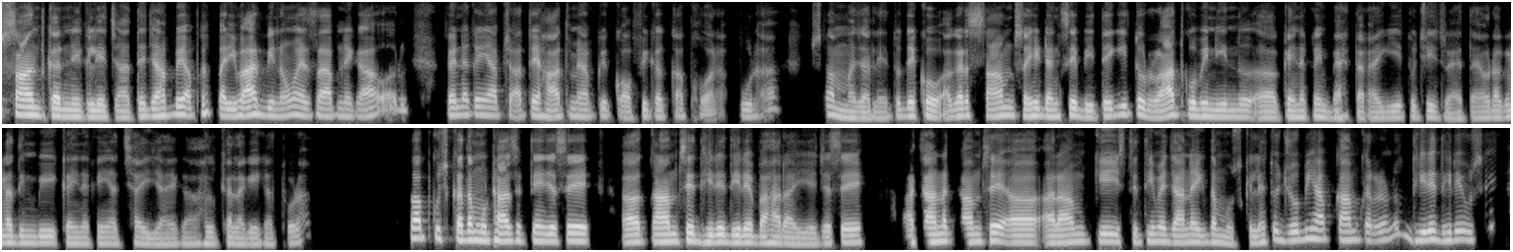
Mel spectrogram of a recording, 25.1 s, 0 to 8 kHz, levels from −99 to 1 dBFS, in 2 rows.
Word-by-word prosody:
शांत 155 Hz, -3 st, +6 dB
करने 125 Hz, -3 st, +4 dB
के 125 Hz, -, 0 dB
लिए 115 Hz, -1 st, +3 dB
चाहते 110 Hz, +3 st, -4 dB
हैं 130 Hz, -, 0 dB
जहाँ 135 Hz, +1 st, +4 dB
पे 160 Hz, -, +5 dB
आपका 150 Hz, +4 st, 0 dB
परिवार 140 Hz, +2 st, +5 dB
भी 140 Hz, -1 st, -1 dB
ना 130 Hz, -, -3 dB
हो, 155 Hz, +3 st, 0 dB
ऐसा 140 Hz, -2 st, 0 dB
आपने 130 Hz, -1 st, -3 dB
कहा, 125 Hz, 0 st, -1 dB
और 115 Hz, -, -6 dB
कहीं 145 Hz, +4 st, -5 dB
न 150 Hz, +1 st, -2 dB
कहीं 155 Hz, 0 st, -1 dB
आप 140 Hz, 0 st, -2 dB
चाहते 140 Hz, -, -2 dB
हैं 135 Hz, -, +1 dB
हाथ 120 Hz, +4 st, -2 dB
में 130 Hz, -, -3 dB
आपके 130 Hz, +2 st, -6 dB
कॉफ़ी 110 Hz, +4 st, -5 dB
का 120 Hz, -, -3 dB
कप -, -, -8 dB
हो 80 Hz, -, -6 dB
और 80 Hz, -, -12 dB
आप 85 Hz, -, -20 dB
पूरा 120 Hz, +1 st, -7 dB, 0.4 s
उसका 160 Hz, -, -3 dB
मज़ा 105 Hz, -6 st, -2 dB
ले। 100 Hz, 0 st, -7 dB
तो 125 Hz, -, -6 dB
देखो, 135 Hz, -1 st, +2 dB
अगर 135 Hz, +3 st, +2 dB
शाम 135 Hz, +3 st, 0 dB
सही 130 Hz, +2 st, +4 dB
ढंग 125 Hz, -2 st, 0 dB
से 140 Hz, -, +4 dB
बीतेगी, 135 Hz, +7 st, 0 dB
तो 160 Hz, -2 st, 0 dB
रात 140 Hz, +8 st, +3 dB
को 135 Hz, -, +3 dB
भी 130 Hz, 0 st, +2 dB
नींद 120 Hz, -1 st, -1 dB
अ, 110 Hz, -2 st, -2 dB
कहीं 115 Hz, -2 st, 0 dB
न 115 Hz, -, -1 dB
कहीं 120 Hz, +3 st, -3 dB
बेहतर 105 Hz, -1 st, -6 dB
आएगी, 100 Hz, +1 st, -6 dB
ये 110 Hz, -, -4 dB
तो 110 Hz, -, -5 dB
चीज़ 110 Hz, -2 st, -6 dB
रहता 95 Hz, +2 st, -9 dB
है, 100 Hz, -, -6 dB
और 105 Hz, -, -5 dB
अगला 120 Hz, +3 st, -1 dB
दिन 120 Hz, -1 st, -3 dB
भी 120 Hz, 0 st, -1 dB
कहीं 105 Hz, 0 st, -3 dB
न 105 Hz, -, -4 dB
कहीं 110 Hz, +1 st, -6 dB
अच्छा 105 Hz, +1 st, -8 dB
ही 105 Hz, -2 st, -4 dB
जाएगा, 100 Hz, +1 st, -8 dB
हल्का 110 Hz, +1 st, -4 dB
लगेगा 100 Hz, -1 st, -6 dB
थोड़ा। 115 Hz, +3 st, -5 dB, 0.9 s
तो 205 Hz, -, +6 dB
आप 200 Hz, 0 st, +4 dB
कुछ 195 Hz, -3 st, -2 dB
कदम 165 Hz, -1 st, +6 dB
उठा 150 Hz, -1 st, +5 dB
सकते 150 Hz, 0 st, -1 dB
हैं, 145 Hz, -, +3 dB
जैसे 145 Hz, +1 st, +5 dB, 0.3 s
अ, 130 Hz, +2 st, +5 dB
काम 140 Hz, +1 st, +4 dB
से 150 Hz, -, +7 dB
धीरे-धीरे 130 Hz, -1 st, +3 dB
बाहर 115 Hz, -1 st, +1 dB
आइए। 100 Hz, -1 st, -3 dB
जैसे 125 Hz, +4 st, -1 dB, 0.4 s
अचानक 140 Hz, +3 st, +3 dB
काम 135 Hz, +1 st, +2 dB
से 155 Hz, -1 st, +6 dB
अ, 125 Hz, -, +1 dB
आराम 125 Hz, +1 st, +3 dB
की 140 Hz, -1 st, +1 dB
स्थिति 130 Hz, +1 st, -5 dB
में 140 Hz, -1 st, +1 dB
जाना 130 Hz, 0 st, +1 dB
एकदम 130 Hz, +1 st, -1 dB
मुश्किल 115 Hz, +1 st, -5 dB
है, 130 Hz, -, -1 dB
तो 170 Hz, -, -3 dB
जो 160 Hz, +1 st, -1 dB
भी 190 Hz, +4 st, -1 dB
आप 180 Hz, -1 st, +1 dB
काम 165 Hz, 0 st, +1 dB
कर 160 Hz, -2 st, -4 dB
रहे 155 Hz, -, -4 dB
हो -, -, -7 dB
ना, -, -, -8 dB
धीरे-धीरे 160 Hz, 0 st, +1 dB
उसे 170 Hz, -, -7 dB
130 Hz, 265 wpm, -22 LUFS, 115-145 Hz, 0.9 s, से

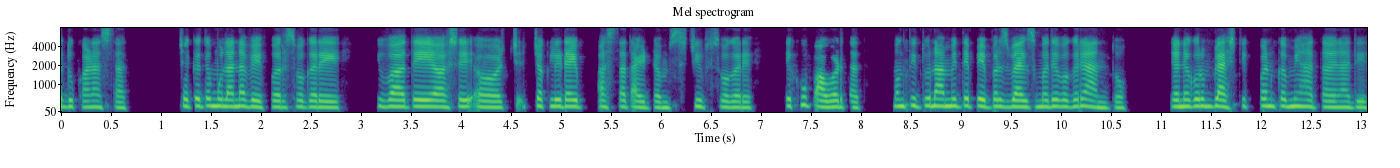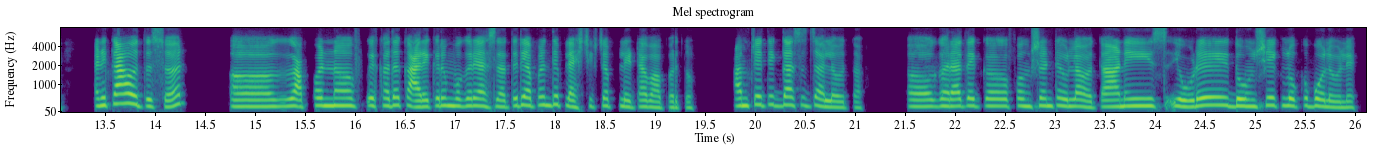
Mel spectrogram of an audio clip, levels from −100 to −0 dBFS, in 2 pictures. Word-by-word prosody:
दुकानं 215 Hz, -1 st, -3 dB
असतात. 195 Hz, -1 st, -4 dB, 0.6 s
शक्यतो 250 Hz, +1 st, -1 dB
मुलांना 240 Hz, -1 st, +3 dB
वेफर्स 215 Hz, -1 st, -1 dB
वगैरे 210 Hz, -2 st, 0 dB, 0.4 s
किंवा 230 Hz, -1 st, +2 dB
ते 230 Hz, -1 st, +5 dB
असे 220 Hz, +1 st, +1 dB
अ, 210 Hz, -2 st, 0 dB
च -, -, -8 dB, 0.2 s
चकली 240 Hz, -1 st, +1 dB
टाईप 230 Hz, -2 st, +2 dB, 0.2 s
असतात 220 Hz, +1 st, -5 dB
आयटम्स 200 Hz, -1 st, -3 dB
चिप्स 225 Hz, -2 st, -5 dB
वगैरे 200 Hz, -1 st, -1 dB, 0.4 s
ते 245 Hz, -, 0 dB
खूप 280 Hz, -4 st, -4 dB
आवडतात. 210 Hz, -2 st, +1 dB, 0.3 s
मग 245 Hz, 0 st, +2 dB
तिथून 255 Hz, 0 st, 0 dB
आम्ही 245 Hz, 0 st, +3 dB
ते 255 Hz, -, +3 dB
पेपर्स 235 Hz, -2 st, +1 dB
बॅगमध्ये 225 Hz, +1 st, +1 dB
वगैरे 230 Hz, +1 st, -1 dB
आणतो 195 Hz, -4 st, -1 dB, 0.5 s
जेणेकरून 235 Hz, +1 st, +2 dB
प्लास्टिक 240 Hz, 0 st, 0 dB
पण 250 Hz, -1 st, +1 dB
कमी 240 Hz, 0 st, +1 dB
हाताळण्यात 205 Hz, -2 st, -1 dB
येईल 205 Hz, -1 st, -2 dB, 0.3 s
आणि 260 Hz, +2 st, +4 dB
काय 330 Hz, 0 st, +9 dB
होतं 240 Hz, -5 st, 0 dB
सर 225 Hz, +7 st, 0 dB, 0.5 s
अ, 230 Hz, -, -2 dB, 0.6 s
आपण 260 Hz, +2 st, +2 dB, 0.2 s
फ 250 Hz, -, -13 dB
एखादा 260 Hz, +1 st, +1 dB
कार्यक्रम 225 Hz, +5 st, +3 dB
वगैरे 255 Hz, +1 st, +1 dB
असला 230 Hz, -2 st, 0 dB
तरी 265 Hz, +2 st, +1 dB
आपण 270 Hz, +1 st, 0 dB
ते 300 Hz, -, +2 dB
प्लॅस्टिकच्या 235 Hz, 0 st, -2 dB
प्लेटा 225 Hz, -2 st, -2 dB
वापरतो. 195 Hz, -1 st, -4 dB, 0.4 s
आमच्या 260 Hz, +4 st, +2 dB
इथे 300 Hz, -, -6 dB
एकदा 285 Hz, +1 st, +1 dB
असंच 265 Hz, -3 st, -3 dB
झालं 230 Hz, -6 st, +1 dB
होतं. 195 Hz, -1 st, -6 dB, 0.5 s
अ, 230 Hz, 0 st, 0 dB
घरात 245 Hz, 0 st, +1 dB
एक 250 Hz, -1 st, -2 dB
अ, 245 Hz, 0 st, +1 dB
फंक्शन 255 Hz, 0 st, 0 dB
ठेवला 240 Hz, -2 st, +1 dB
होता 210 Hz, +2 st, -1 dB
आणि 250 Hz, +2 st, +3 dB, 0.2 s
एवढे 260 Hz, +4 st, +4 dB
200-1 250 Hz, +2 st, +2 dB
लोकं 255 Hz, -1 st, 0 dB
बोलावले. 210 Hz, -5 st, 0 dB
230 Hz, 160 wpm, -23 LUFS, 215-250 Hz, 0.6 s, काय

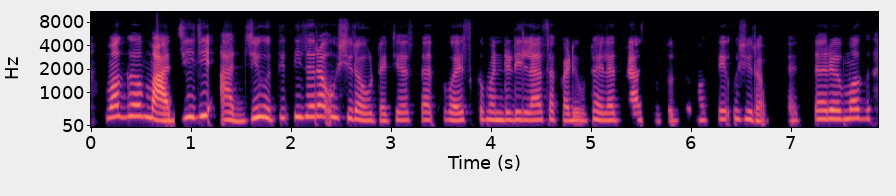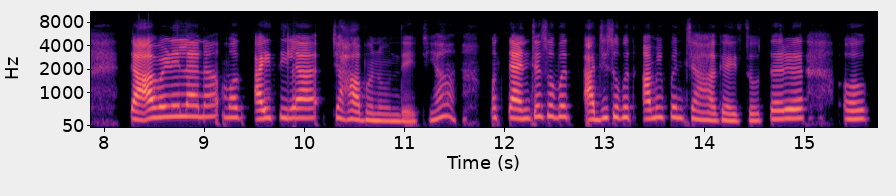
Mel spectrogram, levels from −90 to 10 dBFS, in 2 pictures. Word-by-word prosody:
मग 300 Hz, +2 st, +2 dB
अ, -, -, +3 dB
माझी 230 Hz, +3 st, +5 dB
जी 335 Hz, -, +5 dB
आजी 205 Hz, +4 st, 0 dB
होती 280 Hz, -3 st, +1 dB
ती 305 Hz, -, +2 dB
जरा 310 Hz, 0 st, +2 dB
उशिरा 260 Hz, -6 st, -2 dB
उठायची 195 Hz, +1 st, -5 dB
असतात 215 Hz, 0 st, -6 dB, 0.2 s
वयस्क 210 Hz, +2 st, -3 dB
मंडळीला 215 Hz, 0 st, -1 dB
सकाळी 210 Hz, -3 st, -3 dB
उठायला 205 Hz, 0 st, -3 dB
त्रास 205 Hz, 0 st, -4 dB
होतो, 180 Hz, -, -12 dB
तर 205 Hz, +7 st, -17 dB
मग 210 Hz, -, -5 dB
ते 235 Hz, -, -1 dB
उशिरा 230 Hz, -6 st, -3 dB
उठतात. 195 Hz, +1 st, -14 dB, 0.2 s
तर 245 Hz, 0 st, +2 dB
मग 250 Hz, +1 st, -1 dB, 0.5 s
त्यावेळेला 300 Hz, +7 st, +6 dB
ना 310 Hz, +1 st, -2 dB
मग 285 Hz, 0 st, -2 dB
आई 250 Hz, +2 st, +5 dB
तिला 275 Hz, -1 st, +3 dB, 0.2 s
चहा 245 Hz, -4 st, +1 dB
बनवून 195 Hz, -3 st, -2 dB
द्यायची 185 Hz, +4 st, -6 dB
हां. 300 Hz, +4 st, -3 dB, 0.4 s
मग 280 Hz, -, -2 dB
त्यांच्यासोबत 305 Hz, +4 st, +3 dB, 0.2 s
आजीसोबत 280 Hz, +5 st, 0 dB
आम्ही 255 Hz, +4 st, +2 dB
पण 285 Hz, -2 st, -1 dB
चहा 220 Hz, -5 st, -1 dB
घ्यायचो, 195 Hz, -1 st, -3 dB
तर 240 Hz, +1 st, +1 dB, 0.6 s
अ, 245 Hz, 0 st, 0 dB
240 Hz, 160 wpm, -21 LUFS, 210-280 Hz, 0.6 s, त्यावेळेला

